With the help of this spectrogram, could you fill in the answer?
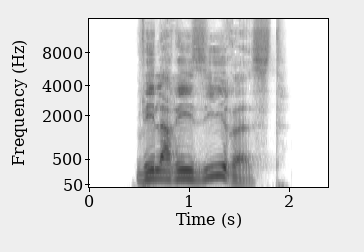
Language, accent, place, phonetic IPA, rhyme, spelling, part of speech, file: German, Germany, Berlin, [velaʁiˈziːʁəst], -iːʁəst, velarisierest, verb, De-velarisierest.ogg
- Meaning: second-person singular subjunctive I of velarisieren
